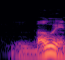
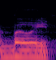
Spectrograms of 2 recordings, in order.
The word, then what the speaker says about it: bowie: almost looks like a bowie knife or buoy i don't like that pronunciation but hey a lot of people use it um kind of a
